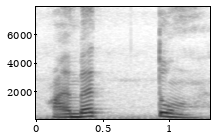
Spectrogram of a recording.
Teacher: dalnya tidak terbaca. Jadi bukan ngabadtum, tapi dalnya langsung lebur ke ta. Karena di situ ada tasydid.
